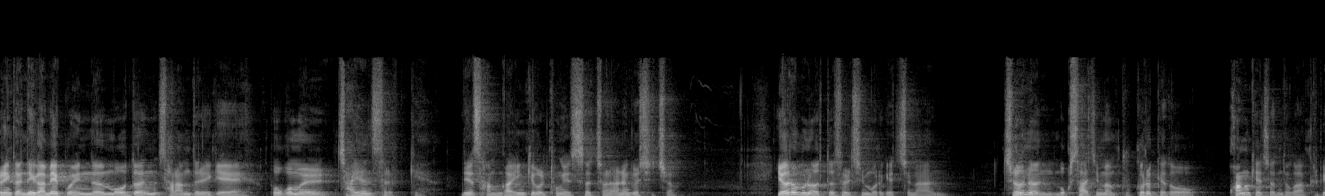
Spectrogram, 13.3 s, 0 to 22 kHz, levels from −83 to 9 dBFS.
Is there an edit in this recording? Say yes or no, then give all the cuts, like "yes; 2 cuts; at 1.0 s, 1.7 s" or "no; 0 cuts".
no; 0 cuts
